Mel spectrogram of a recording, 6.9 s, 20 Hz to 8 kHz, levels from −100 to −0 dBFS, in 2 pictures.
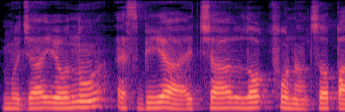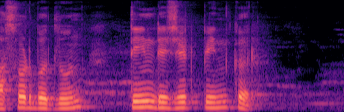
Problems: none marked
